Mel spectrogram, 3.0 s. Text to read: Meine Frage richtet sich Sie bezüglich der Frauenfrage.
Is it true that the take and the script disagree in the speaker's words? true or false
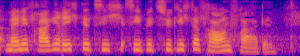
false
